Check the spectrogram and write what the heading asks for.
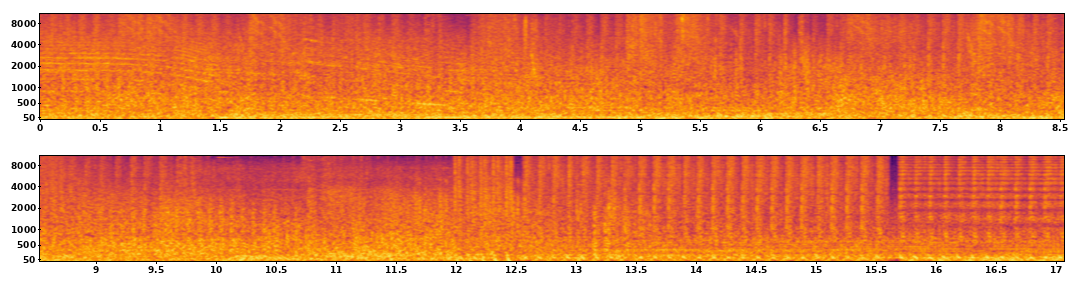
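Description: Battle sound effects of sustained machine-gun fire, dense and continuous with rapid shots packed closely together.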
